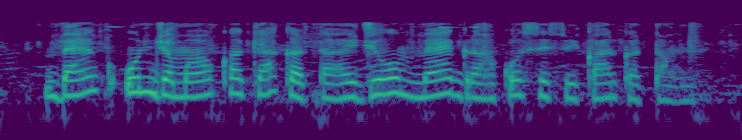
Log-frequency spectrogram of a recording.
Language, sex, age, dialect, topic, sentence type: Hindi, female, 18-24, Hindustani Malvi Khadi Boli, banking, question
